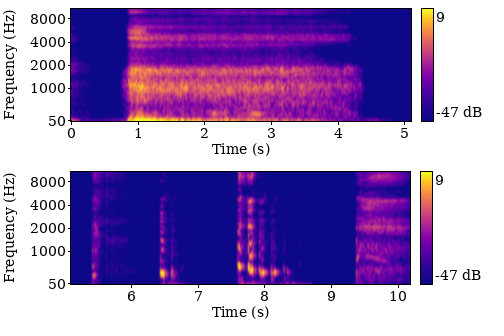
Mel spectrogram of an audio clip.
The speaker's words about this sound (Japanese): 二人がかりでふーってして熱を冷ましてあげているのに、 左右から耳舐めされて、 どんどん熱くなって ぐにゃぐにゃになって 、もう収まらないですね。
